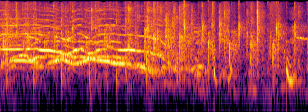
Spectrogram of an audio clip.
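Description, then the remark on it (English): A crowd, asked to try its applause again, bursts into loud applause, dense clapping mixed with high whoops and cheering voices, then the clapping thins and tapers off toward the end. “Okay, we're going to try that again, because that was a smattering of applause.”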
